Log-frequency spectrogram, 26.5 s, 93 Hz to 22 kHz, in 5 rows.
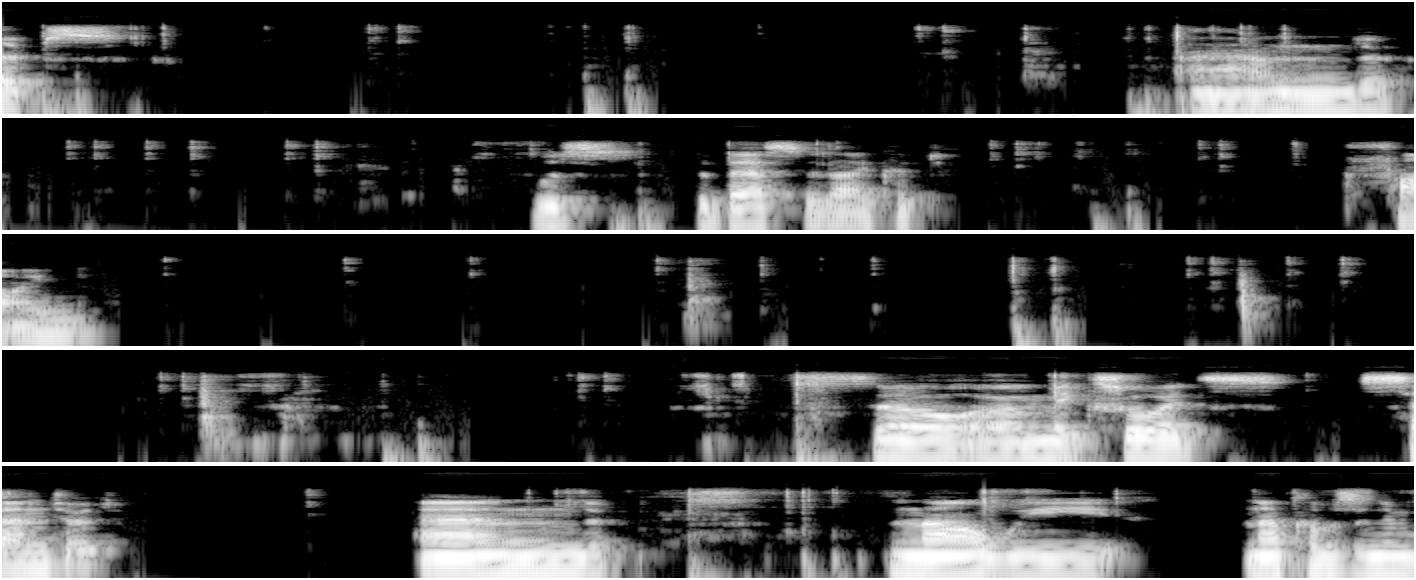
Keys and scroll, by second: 0.1 r, 2.1 s, 3.9-4.6 typing, 7.3-8.0 typing, 9.3 r, 14.2 s, 17.2 r, 23.9 3, 25.8 s.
